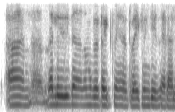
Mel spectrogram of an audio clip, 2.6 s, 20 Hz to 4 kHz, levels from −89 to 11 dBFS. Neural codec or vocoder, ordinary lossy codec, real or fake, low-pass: vocoder, 44.1 kHz, 128 mel bands, Pupu-Vocoder; none; fake; 3.6 kHz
